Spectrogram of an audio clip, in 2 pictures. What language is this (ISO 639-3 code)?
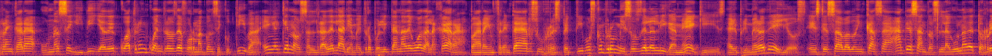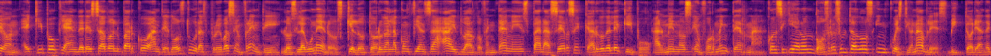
spa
